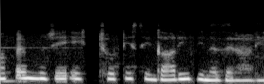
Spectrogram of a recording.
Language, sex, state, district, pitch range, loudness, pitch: Hindi, female, Arunachal Pradesh, Lower Dibang Valley, 210-265 Hz, -11 LUFS, 250 Hz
